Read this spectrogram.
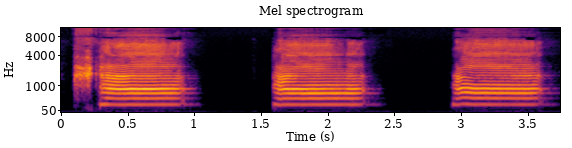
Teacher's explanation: অক্ষরটা কোন জায়গা থেকে উচ্চার হবে গলার মধ্যখান থেকে বা হলক হলক মানে গলা গলার মধ্যখান থেকে অক্ষরটা উচ্চারণ হবে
